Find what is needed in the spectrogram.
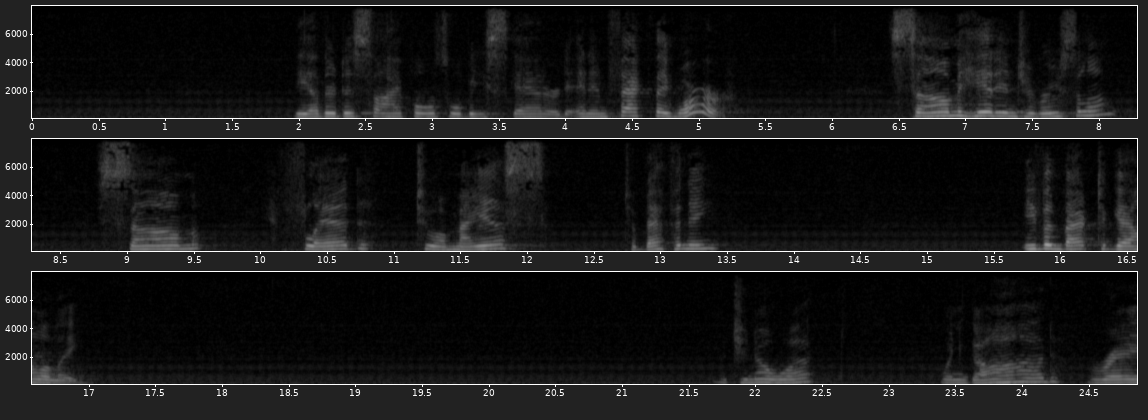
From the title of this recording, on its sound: Woodland Life Church Live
